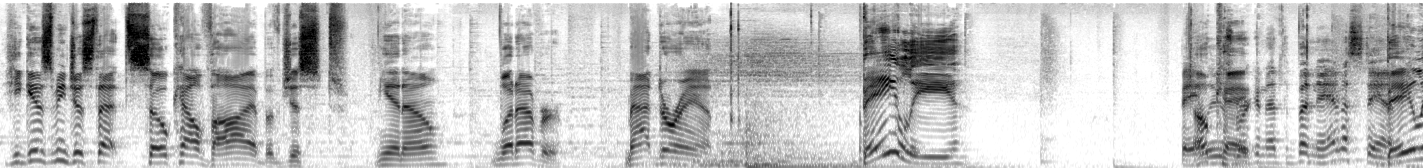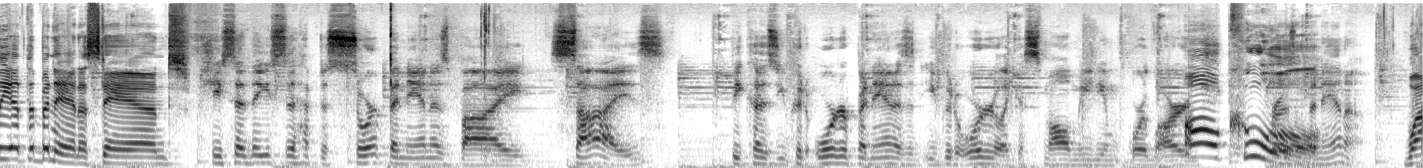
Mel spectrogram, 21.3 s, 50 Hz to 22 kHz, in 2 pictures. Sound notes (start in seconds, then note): 4.2 tense music building; 5.6 button clicks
